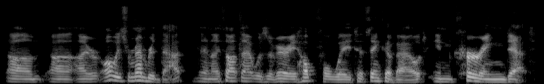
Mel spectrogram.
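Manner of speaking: usual speaking voice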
